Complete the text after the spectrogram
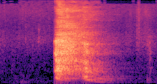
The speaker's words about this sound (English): I'm sorry about this cough. It started weeks ago and it has not wanted to go away.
